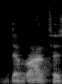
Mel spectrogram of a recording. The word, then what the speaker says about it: DeVonta: devonte adams oh it's devon smith i've been mispronouncing his name this whole time devonta smith devonta smith jalen devonte henry um jerry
